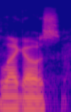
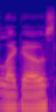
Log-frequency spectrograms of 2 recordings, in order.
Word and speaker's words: Lego: you made out of Legos um very very important question if uh it's pronounced Lego not Legos Lego is there are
